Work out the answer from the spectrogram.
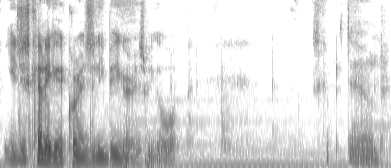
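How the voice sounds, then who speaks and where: A man with a head cold, narrating a step-by-step drawing tutorial, muttering quietly to himself and drifting into whispers. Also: mid-range voice, a little fast, vocal fry. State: congested with a cold. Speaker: art tutor.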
